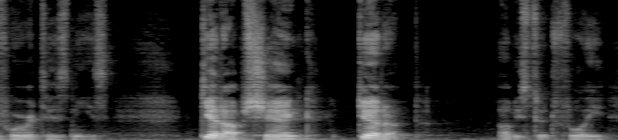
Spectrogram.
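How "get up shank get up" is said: loud, higher furious command; shouting at the new boy to stand; angry shout. Acted. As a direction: yank him up with a bark. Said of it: "Albie shouted".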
